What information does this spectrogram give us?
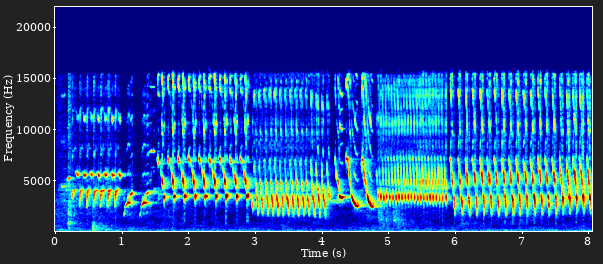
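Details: Canary singing a varied song of rapid trills and rolling tours, shifting between buzzy rattles, clear repeated notes and a sharp upswept whistle, continuous and high-pitched in a quiet setting.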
